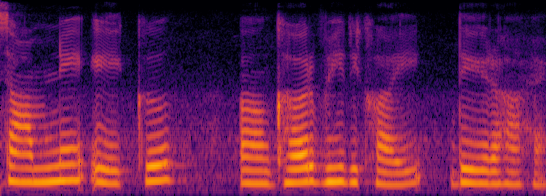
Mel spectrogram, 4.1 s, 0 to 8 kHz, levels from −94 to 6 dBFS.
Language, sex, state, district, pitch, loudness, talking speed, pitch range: Hindi, female, Himachal Pradesh, Shimla, 210 Hz, -18 LUFS, 130 wpm, 195-225 Hz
